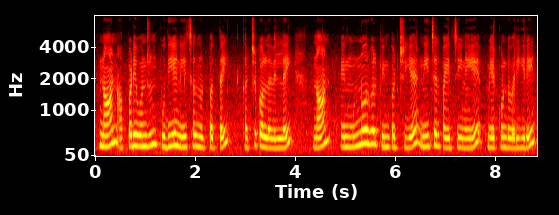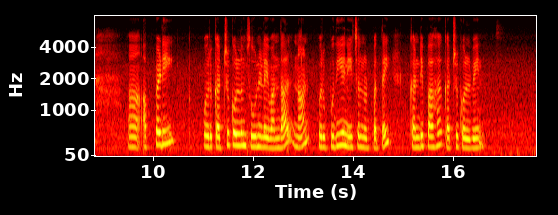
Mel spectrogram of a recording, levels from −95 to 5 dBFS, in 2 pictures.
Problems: none marked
